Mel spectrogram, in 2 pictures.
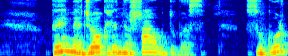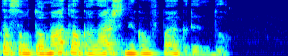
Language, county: Lithuanian, Alytus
